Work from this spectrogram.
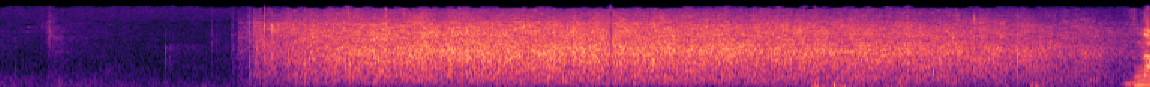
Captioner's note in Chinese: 台下熱烈鼓掌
